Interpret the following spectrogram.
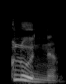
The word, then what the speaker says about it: clown: Un O avec un W, c'est une exception. Un clown.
